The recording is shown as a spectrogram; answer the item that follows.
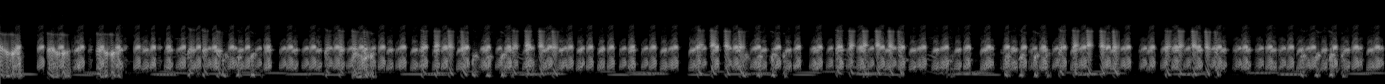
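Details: At a small pond in Miroslovesti, NE Romania, dozens of frogs and toads call in spring, a loud continuous cacophony of buzzing, rattling croaks, with low mellow hoots recurring in short series underneath.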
